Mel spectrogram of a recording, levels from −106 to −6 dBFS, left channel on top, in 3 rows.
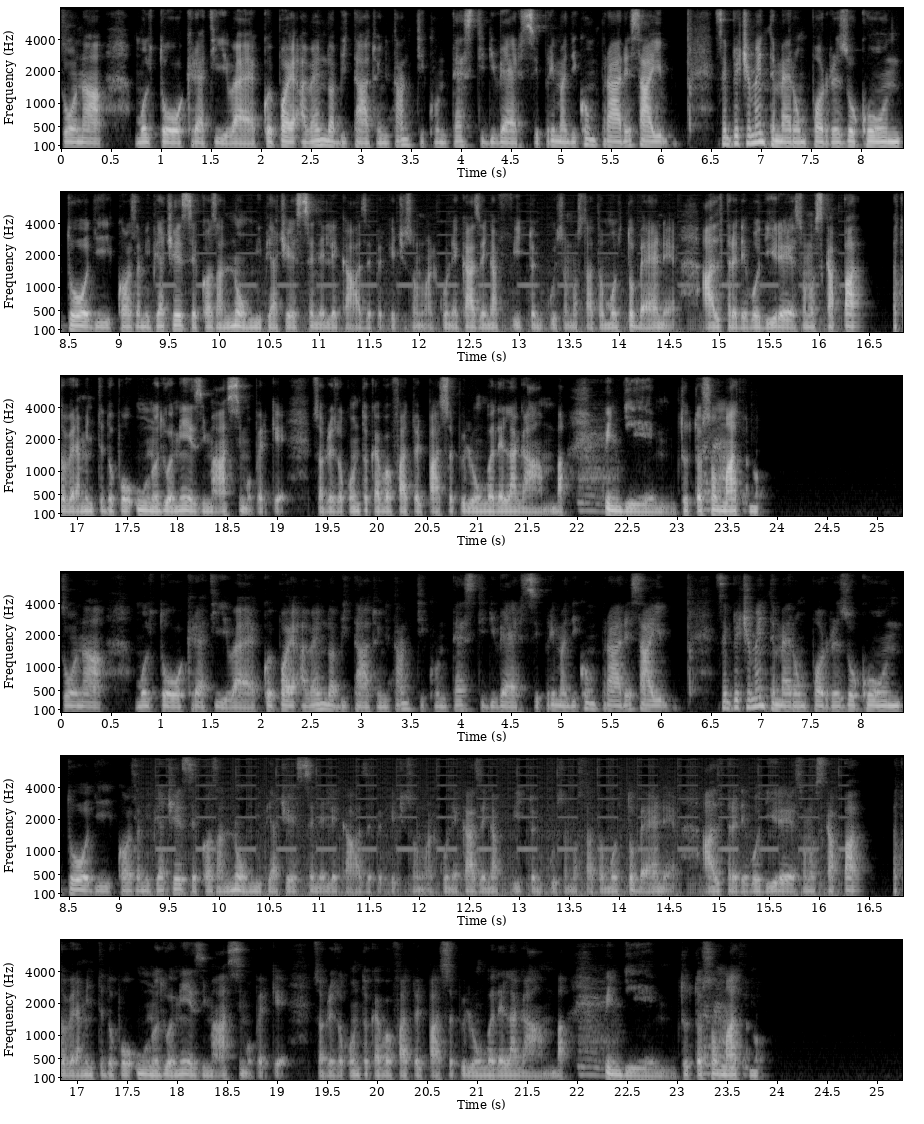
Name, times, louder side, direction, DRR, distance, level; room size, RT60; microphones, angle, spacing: voice 1, 0.0-11.5 11.8-16.4 16.7-23.8, left 6 dB, 70° left, 0.3 m, -36 dB
sound 1, 9.1-16.3, right 2 dB, 30° right, 0.4 m, -56 dB
voice 2, 22.0-22.4 23.2-23.8, left 1 dB, 45° left, 1.5 m, -48 dB
4.6 x 4.3 x 2.3 m
head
